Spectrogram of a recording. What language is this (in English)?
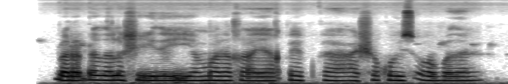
Somali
